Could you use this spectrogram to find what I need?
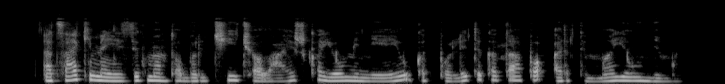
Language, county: Lithuanian, Utena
